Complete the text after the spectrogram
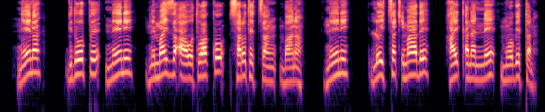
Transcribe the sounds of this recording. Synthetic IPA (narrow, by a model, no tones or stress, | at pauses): ne̞ːnɐ | ɡɪd̪o̞ːpːɛne̞ːnɪ | nɛmɐjzːɐʔaːwɔt̪ʊwaːkːɔsɐɾɔt̪ɛt͡sːɐnbaːnɐ | ne̞ːnɪ | lɔjt͡sːɐt͡ʃʼɪmaːd̪ɛ | hɐjkʼːɐnɐnːɛmo̞ːɡɛt̪ːɐnɐ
